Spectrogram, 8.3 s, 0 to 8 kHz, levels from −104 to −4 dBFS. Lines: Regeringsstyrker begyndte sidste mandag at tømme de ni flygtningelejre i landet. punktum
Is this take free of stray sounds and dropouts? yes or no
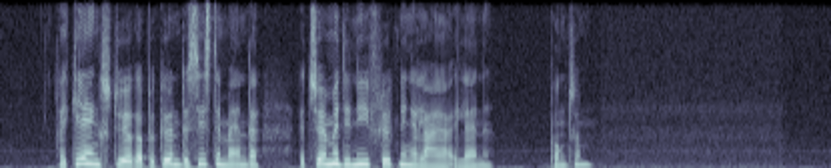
yes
